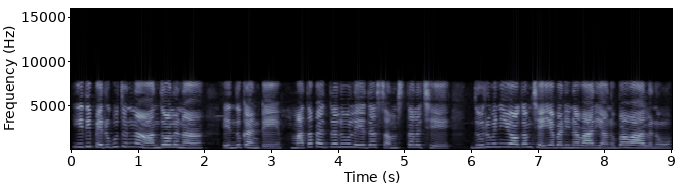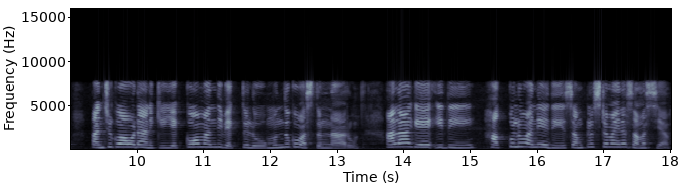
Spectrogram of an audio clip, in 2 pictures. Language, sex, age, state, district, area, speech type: Telugu, female, 45-60, Andhra Pradesh, Konaseema, urban, spontaneous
